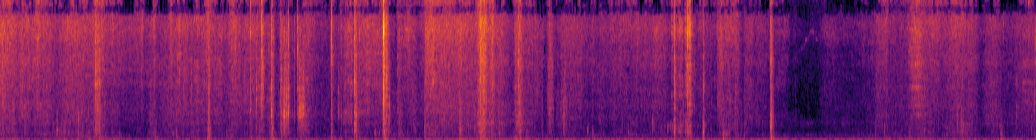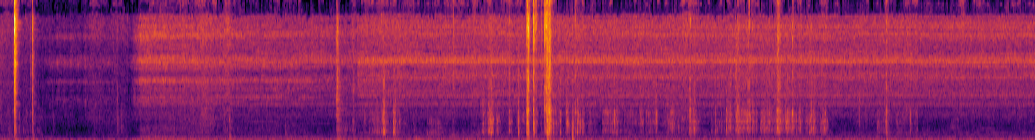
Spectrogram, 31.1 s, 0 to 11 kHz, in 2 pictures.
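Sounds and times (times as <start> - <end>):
insect chorus: 17.6 - 31.0.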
